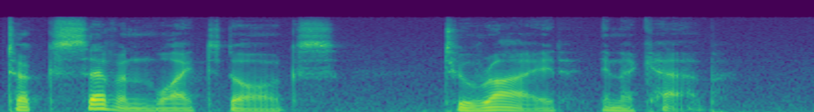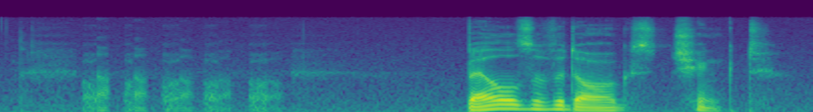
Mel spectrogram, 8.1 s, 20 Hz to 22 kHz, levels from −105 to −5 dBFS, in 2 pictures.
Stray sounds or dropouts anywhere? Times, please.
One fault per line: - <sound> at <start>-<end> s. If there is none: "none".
- laugh at 4.5-5.5 s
